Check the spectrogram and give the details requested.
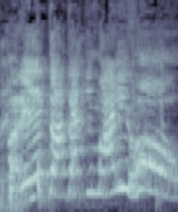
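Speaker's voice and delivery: loud angry shouting. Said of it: "आराम से, आराम से".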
